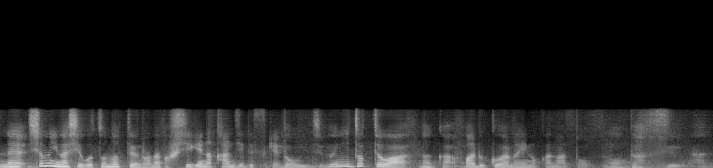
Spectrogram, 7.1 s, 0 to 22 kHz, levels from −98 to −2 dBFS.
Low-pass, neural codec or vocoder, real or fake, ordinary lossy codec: none; codec, 16 kHz, about 1 kbps, DyCAST, with the encoder's durations; fake; none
